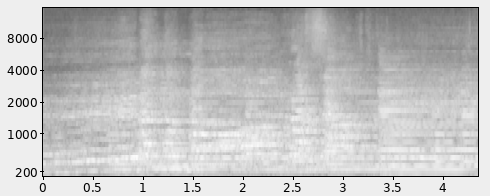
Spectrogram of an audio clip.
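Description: Mixed-voice high school chamber choir singing in parts, the voices holding and moving chords together, with a sung 's' hiss a little under three seconds in.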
